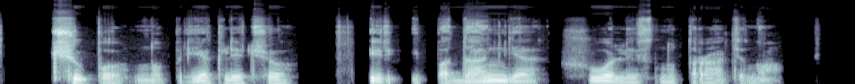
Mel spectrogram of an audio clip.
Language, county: Lithuanian, Kaunas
